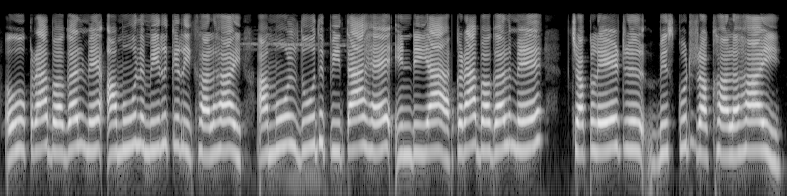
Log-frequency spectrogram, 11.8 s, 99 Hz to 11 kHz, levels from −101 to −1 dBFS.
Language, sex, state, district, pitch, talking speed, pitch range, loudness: Bajjika, female, Bihar, Vaishali, 295 Hz, 100 wpm, 280-310 Hz, -19 LUFS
